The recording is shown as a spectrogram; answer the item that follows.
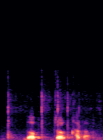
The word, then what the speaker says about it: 넓적하다: 넓적하다 넓죽하다 넓둥글다 이럴 때는 또 예외입니다. 이럴 때는 특이하게 넙으로 발음해요.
